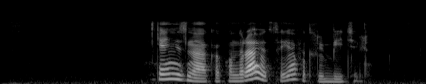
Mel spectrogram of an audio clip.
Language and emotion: Russian, neutral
